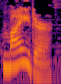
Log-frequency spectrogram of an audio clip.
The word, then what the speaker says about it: mitre: in papal visit and miter like my tear remember context is key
